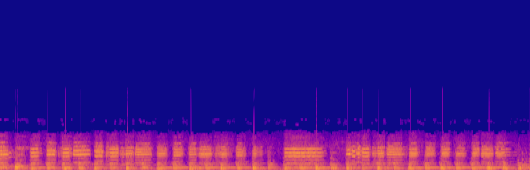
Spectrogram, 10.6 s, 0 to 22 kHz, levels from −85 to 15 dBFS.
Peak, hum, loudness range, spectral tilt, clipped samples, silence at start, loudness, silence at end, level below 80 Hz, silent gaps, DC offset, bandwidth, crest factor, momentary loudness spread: 0 dBFS; none; 2 LU; -6 dB/octave; under 0.1%; 0 s; -13 LUFS; 0 s; -70 dBFS; none; under 0.1%; 5.4 kHz; 14 dB; 5 LU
